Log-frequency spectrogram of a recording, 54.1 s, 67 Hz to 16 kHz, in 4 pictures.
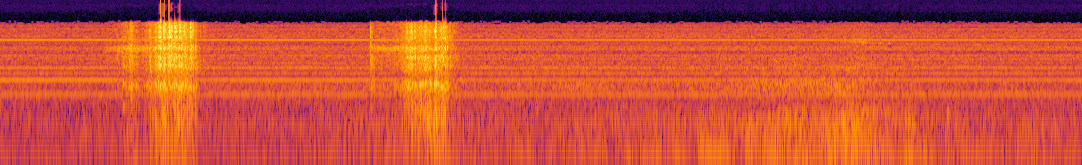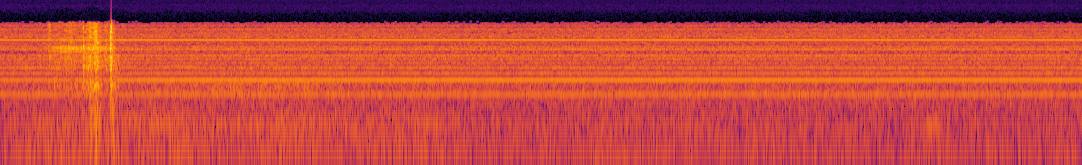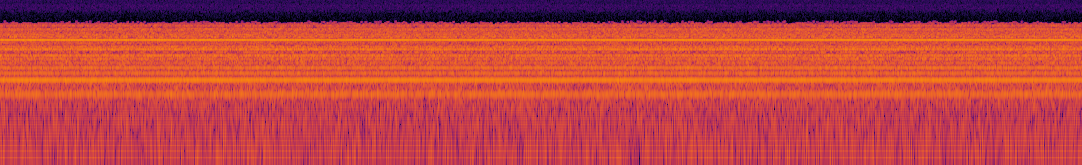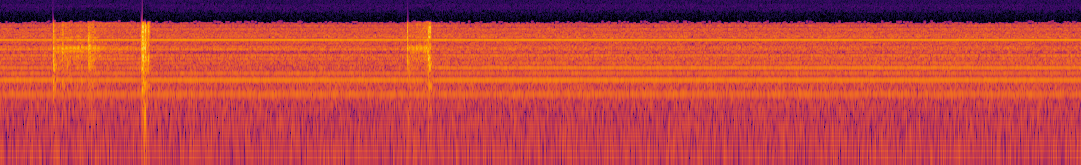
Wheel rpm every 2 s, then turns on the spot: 0, 20, 10, 0, 0, 0, 0, 0, 0, 0, 0, 0, 0, 0, 0, 0, 0, 0, 0, 0, 10, 0, 0, 0, 0, 0, 0.
2-6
